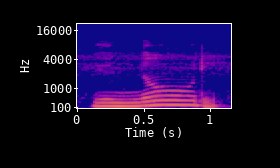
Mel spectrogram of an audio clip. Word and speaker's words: 윷놀이: 그 다음에 얘는 어떻게 소리나? 윷놀이. 어떨 땐 디귿 소리, 니은 소리 이렇게 나네요.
